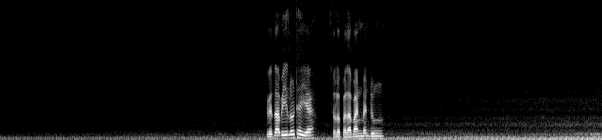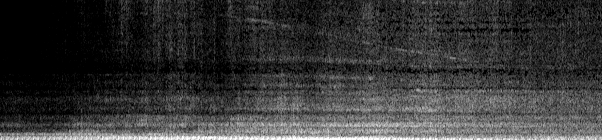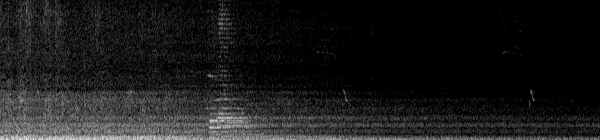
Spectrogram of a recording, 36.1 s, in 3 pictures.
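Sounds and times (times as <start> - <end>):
diesel locomotive engine pulsing: 0.5 - 34.0
train coaches rolling past: 5.4 - 34.0.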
